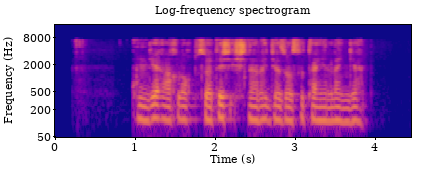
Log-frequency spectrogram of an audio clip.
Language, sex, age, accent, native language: Uzbek, male, 18-24, Toshkent shahri, Uzbek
